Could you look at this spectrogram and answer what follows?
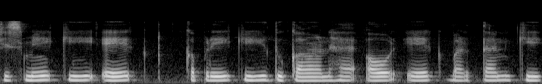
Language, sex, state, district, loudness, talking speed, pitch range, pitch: Hindi, female, Himachal Pradesh, Shimla, -15 LUFS, 120 wpm, 185-195 Hz, 190 Hz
